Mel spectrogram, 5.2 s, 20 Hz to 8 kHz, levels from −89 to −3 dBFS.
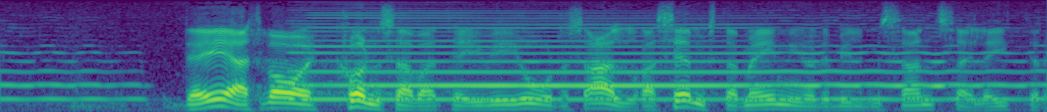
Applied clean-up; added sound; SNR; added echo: none; Wind instrument, woodwind instrument; 5 dB; none.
